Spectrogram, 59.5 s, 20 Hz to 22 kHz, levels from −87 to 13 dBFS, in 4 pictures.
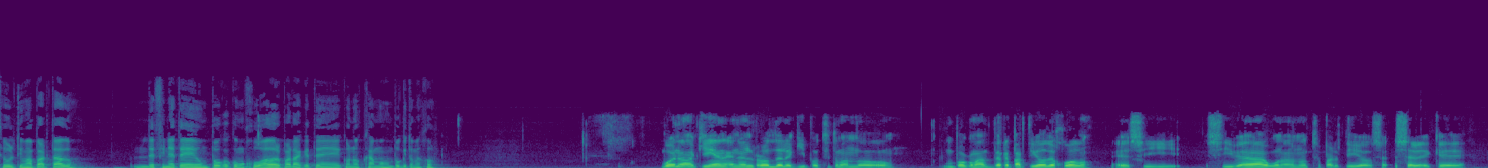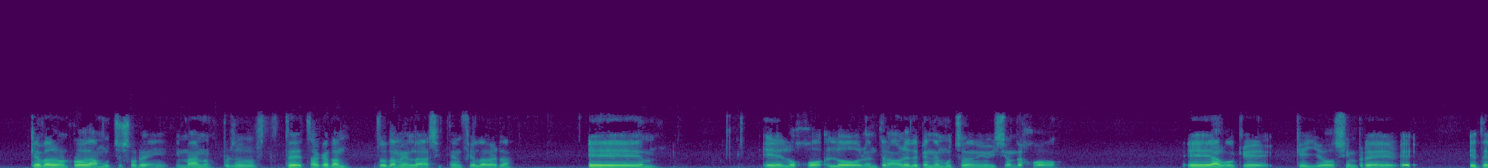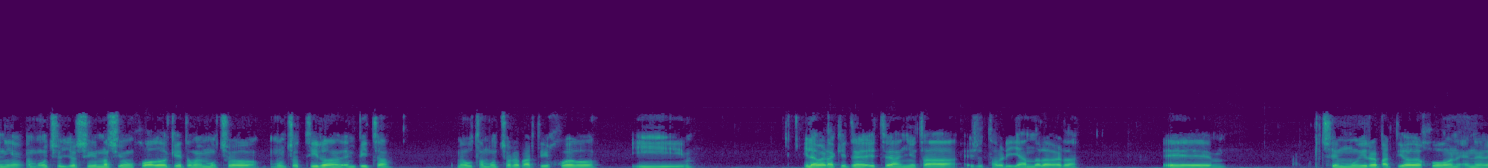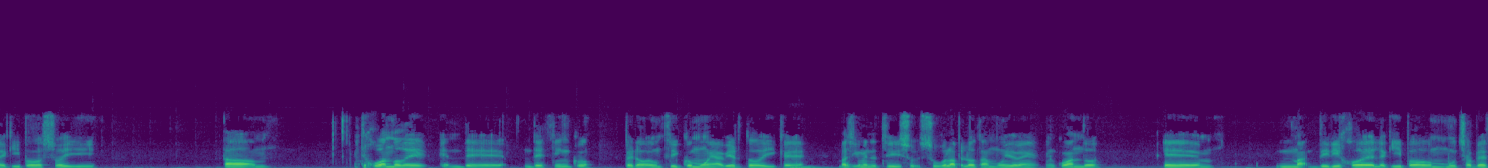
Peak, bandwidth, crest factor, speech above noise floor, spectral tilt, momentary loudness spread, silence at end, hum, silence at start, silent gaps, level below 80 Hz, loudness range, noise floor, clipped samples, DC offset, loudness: -4 dBFS; 7.4 kHz; 20 dB; 42 dB; -6 dB/octave; 12 LU; 0 s; none; 0 s; none; -58 dBFS; 4 LU; -64 dBFS; under 0.1%; under 0.1%; -23 LUFS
